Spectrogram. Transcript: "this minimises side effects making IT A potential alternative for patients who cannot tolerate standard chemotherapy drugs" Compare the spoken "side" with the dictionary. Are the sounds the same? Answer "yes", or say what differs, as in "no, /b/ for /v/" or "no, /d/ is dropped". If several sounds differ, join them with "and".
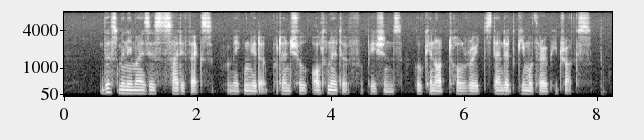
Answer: yes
